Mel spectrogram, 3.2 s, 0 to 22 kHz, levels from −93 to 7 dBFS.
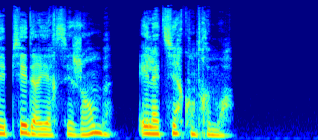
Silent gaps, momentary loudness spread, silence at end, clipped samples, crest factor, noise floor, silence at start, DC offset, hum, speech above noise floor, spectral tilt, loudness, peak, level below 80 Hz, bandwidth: none; 11 LU; 0.85 s; under 0.1%; 18 dB; -76 dBFS; 0 s; under 0.1%; none; 54 dB; -6 dB/octave; -24 LUFS; -6 dBFS; -72 dBFS; 17.5 kHz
